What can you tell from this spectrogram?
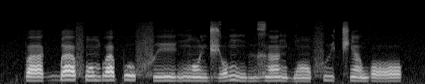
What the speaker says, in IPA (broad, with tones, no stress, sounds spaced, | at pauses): p aː˨ ɡ͡b a˦ f ɔ̃˧ b a˦ p o˦ f eː˧ ŋ ɔ̃˧ d͡ʒ ɔ˨˦ ŋ ɨ˨ ɣ ã˦ ɡ͡b ɔ̃˨ f ɨ˦ t͡ʃ ã˦ w ɔ˧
